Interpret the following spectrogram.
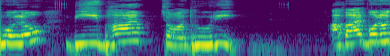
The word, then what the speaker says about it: বিভা চৌধুরী: এটা বিভা চৌধুরী নয়, সঠিক উচ্চারণ হলো বিভা চৌধুরী.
